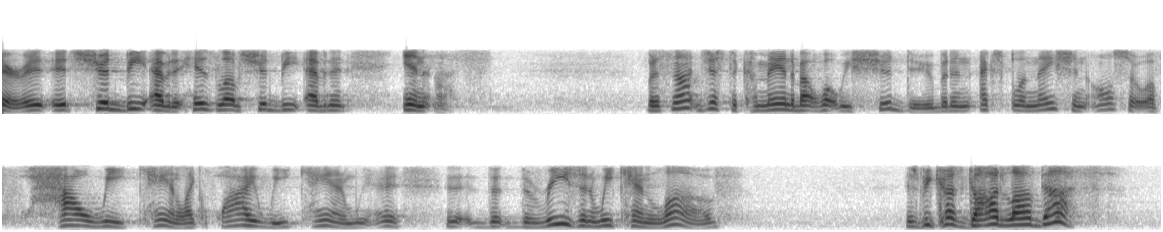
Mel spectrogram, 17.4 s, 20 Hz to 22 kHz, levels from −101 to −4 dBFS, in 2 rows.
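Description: Speech over a telephone line, with no technical faults.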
